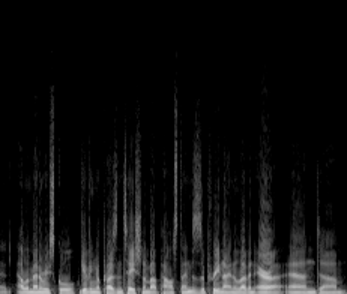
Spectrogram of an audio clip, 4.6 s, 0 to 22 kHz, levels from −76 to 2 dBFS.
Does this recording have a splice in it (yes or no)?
yes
